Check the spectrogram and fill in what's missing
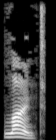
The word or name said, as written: lunt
